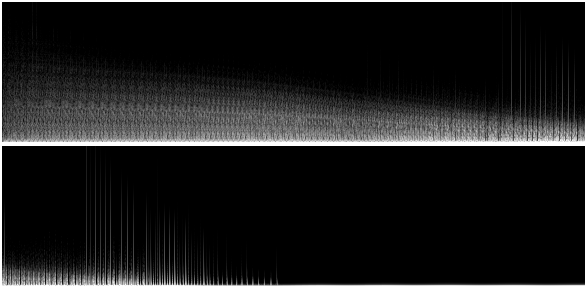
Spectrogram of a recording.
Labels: Is it raining?
no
